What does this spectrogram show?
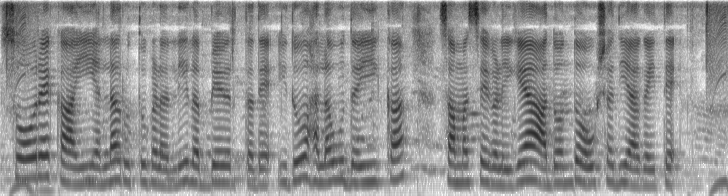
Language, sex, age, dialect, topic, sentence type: Kannada, female, 18-24, Mysore Kannada, agriculture, statement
